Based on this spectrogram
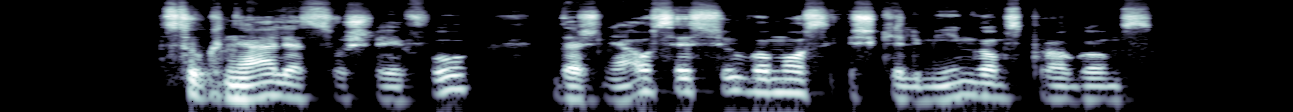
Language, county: Lithuanian, Vilnius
